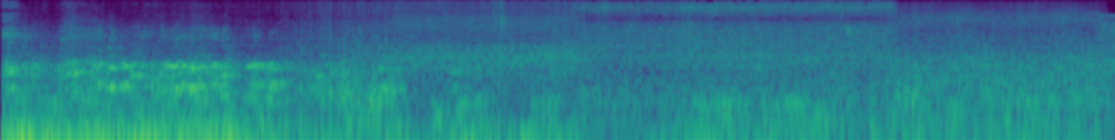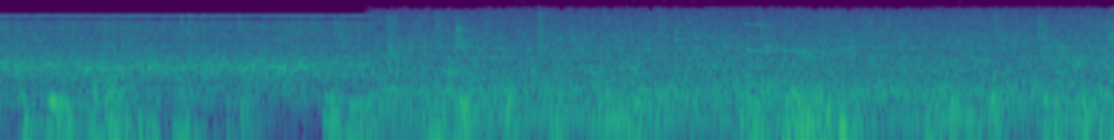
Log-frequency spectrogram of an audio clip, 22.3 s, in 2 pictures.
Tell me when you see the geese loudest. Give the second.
2 s.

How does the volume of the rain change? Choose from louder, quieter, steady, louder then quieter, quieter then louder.
steady.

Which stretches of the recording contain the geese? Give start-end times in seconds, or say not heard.
0.0-5.0.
